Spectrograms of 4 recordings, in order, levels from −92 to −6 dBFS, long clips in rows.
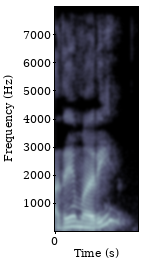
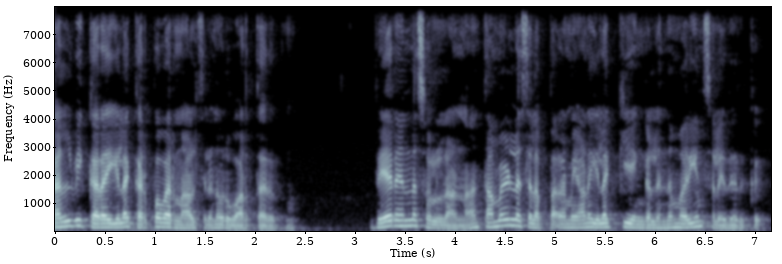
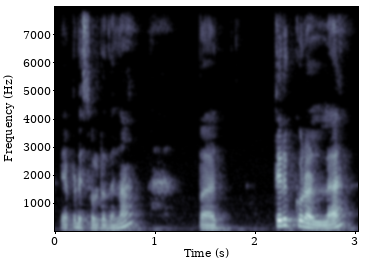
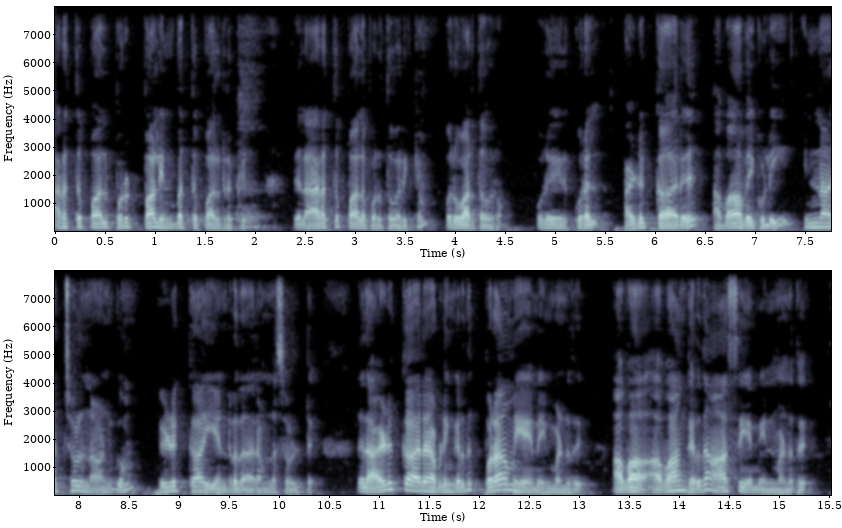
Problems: none marked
